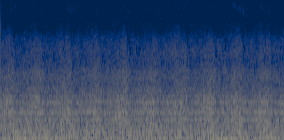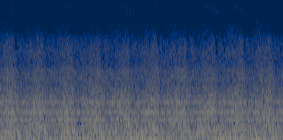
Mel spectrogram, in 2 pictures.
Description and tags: wind turbine (binaural)
recording, turbine, wind, field, blades, binaural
